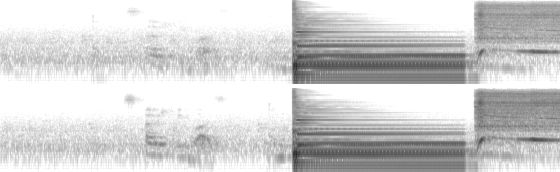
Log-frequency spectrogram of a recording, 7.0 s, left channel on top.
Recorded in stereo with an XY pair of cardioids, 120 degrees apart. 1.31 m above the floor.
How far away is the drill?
About 1.4 m.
